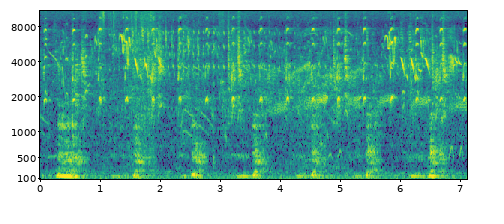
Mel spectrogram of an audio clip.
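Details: Lions fighting over territory in Kruger National Park, South Africa, an old male battling young males; deep rhythmic grunting roars repeat roughly once a second in low bursts, with birds chirping throughout the bush.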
